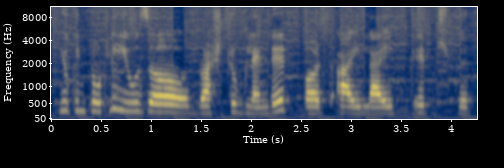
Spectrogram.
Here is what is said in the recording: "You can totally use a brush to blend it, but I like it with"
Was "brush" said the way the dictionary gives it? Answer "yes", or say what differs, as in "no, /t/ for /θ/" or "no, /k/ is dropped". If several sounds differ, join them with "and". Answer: yes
